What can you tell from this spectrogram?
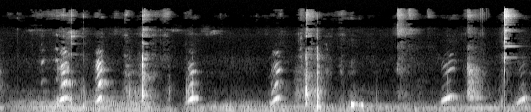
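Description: Baby macaque giving about nine short, high squeaking calls, each rising and falling in pitch, while it reaches for a milk bottle being filled: begging for food. A few light clicks sound between the calls.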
